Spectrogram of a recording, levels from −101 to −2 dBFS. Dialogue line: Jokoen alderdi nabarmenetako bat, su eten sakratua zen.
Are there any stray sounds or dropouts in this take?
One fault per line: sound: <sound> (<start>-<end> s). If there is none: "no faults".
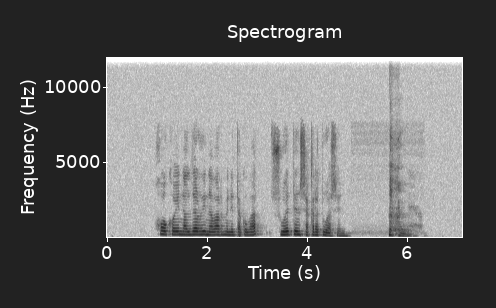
sound: cough (5.6-6.3 s)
